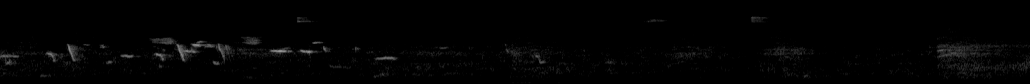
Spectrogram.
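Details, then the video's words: Korimako, the New Zealand bellbird, in winter while feeding on insects near Kapiti: a quick jumble of short whistled and chiming notes in the first few seconds, then sparse high thin notes and quiet gaps. "Bellbird / Korimako in Winter with birdsong"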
